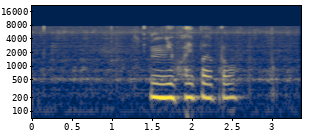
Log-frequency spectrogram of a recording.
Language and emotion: Russian, neutral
